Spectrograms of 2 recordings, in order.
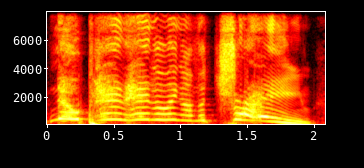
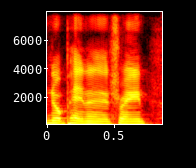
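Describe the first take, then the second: First: Very high, drawn-out mock shout; imitated loud yell. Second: Said in the usual way. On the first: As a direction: imitate a man bellowing across a train car, slowly. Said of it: "as loud as possible".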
